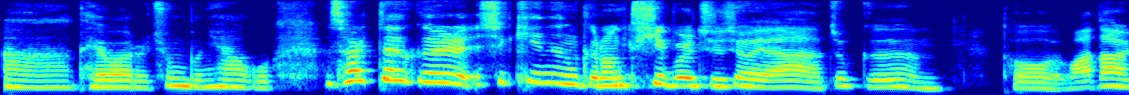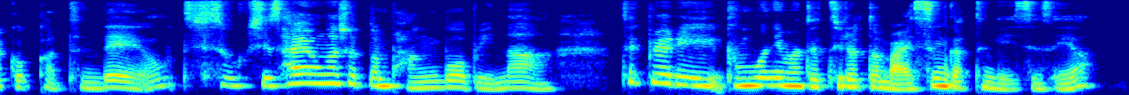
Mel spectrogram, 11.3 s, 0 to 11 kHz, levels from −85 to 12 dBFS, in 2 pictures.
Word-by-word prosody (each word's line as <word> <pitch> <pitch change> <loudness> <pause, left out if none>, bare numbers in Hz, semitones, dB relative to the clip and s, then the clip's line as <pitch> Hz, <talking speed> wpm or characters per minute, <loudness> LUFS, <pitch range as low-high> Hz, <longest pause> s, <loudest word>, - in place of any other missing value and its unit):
아 190 -2 -5
대화를 195 -2 +1
충분히 215 0 0
하고 190 -3 -4 0.3
설득을 350 - +5
시키는 315 -1 0
그런 235 -2 +4
팁을 245 -1 +4
주셔야 200 -5 +1
쪼끔 200 -6 -5 0.3
더 165 -3 -5
와닿을 210 +5 +1
것 190 -2 -11
같은데 175 0 -6
혹시 240 +5 -10
혹시 230 0 -6
사용하셨던 290 -3 0
방법이나 175 -5 -7 0.3
특별히 295 -9 -3
부모님한테 230 -2 +2
드렸던 205 -5 -3
말씀 150 +10 +2
같은 180 -1 -5
게 150 - -8
있으세요? 150 - -9
215 Hz, 345 characters per minute, -24 LUFS, 185-245 Hz, 0.3 s, 설득을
